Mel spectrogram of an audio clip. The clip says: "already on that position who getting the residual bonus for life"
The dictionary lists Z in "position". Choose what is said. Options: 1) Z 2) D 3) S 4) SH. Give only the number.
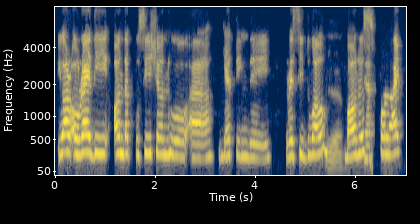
3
